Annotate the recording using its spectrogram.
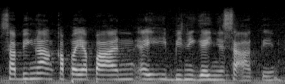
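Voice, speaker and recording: A woman's fairly high voice carries a warm, animated tone. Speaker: preacher. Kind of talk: sermon, preaching in Taglish to a live church congregation. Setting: church, live recording before a congregation. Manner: earnest and warm, with frequent 'uh' fillers and polite 'po' phrasing; animated, urging and exhorting the congregation.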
